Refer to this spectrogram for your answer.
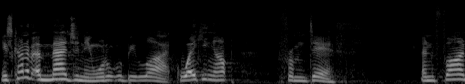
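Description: In a natural reading voice, the pitch shifts in an ordinary way.

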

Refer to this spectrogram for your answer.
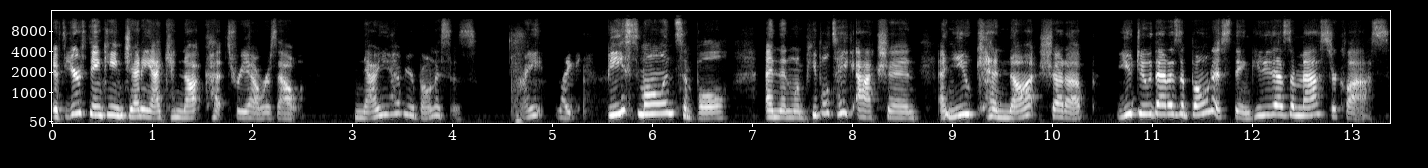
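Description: A woman with an American accent speaks at a moderate pace in a high, bright, sharp voice with very wide pitch swings. The recording is very clean, with a silent background. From Utah. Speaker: gamification consultant. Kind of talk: interview.

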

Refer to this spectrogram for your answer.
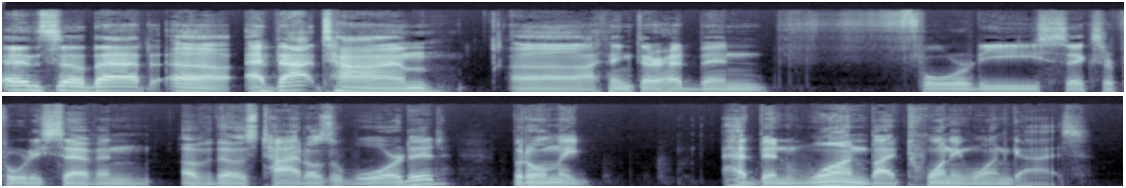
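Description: A man with an American accent and a plain, everyday voice talks at a fairly slow pace with ordinary pitch variation, recorded dry and close with no echo against a quiet background. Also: fairly low pitch for a man. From US Northwest (Idaho). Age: 30s. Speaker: professional bass angler. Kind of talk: casual chat.

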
